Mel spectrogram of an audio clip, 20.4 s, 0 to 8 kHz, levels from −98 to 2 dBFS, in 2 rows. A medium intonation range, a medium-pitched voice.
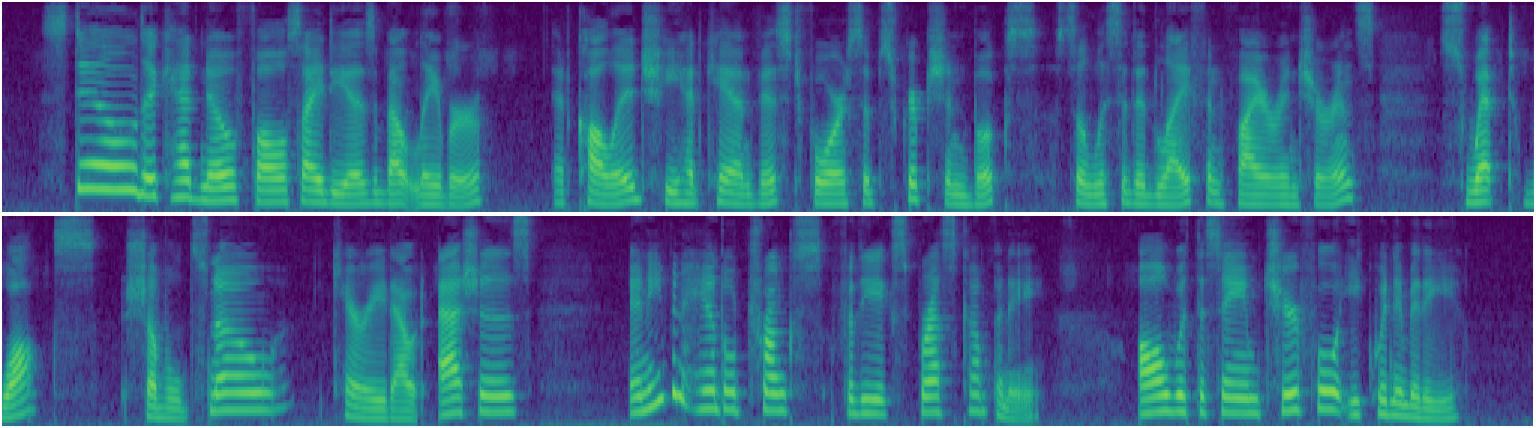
No: wide, 7.9 semitones; medium, 175 Hz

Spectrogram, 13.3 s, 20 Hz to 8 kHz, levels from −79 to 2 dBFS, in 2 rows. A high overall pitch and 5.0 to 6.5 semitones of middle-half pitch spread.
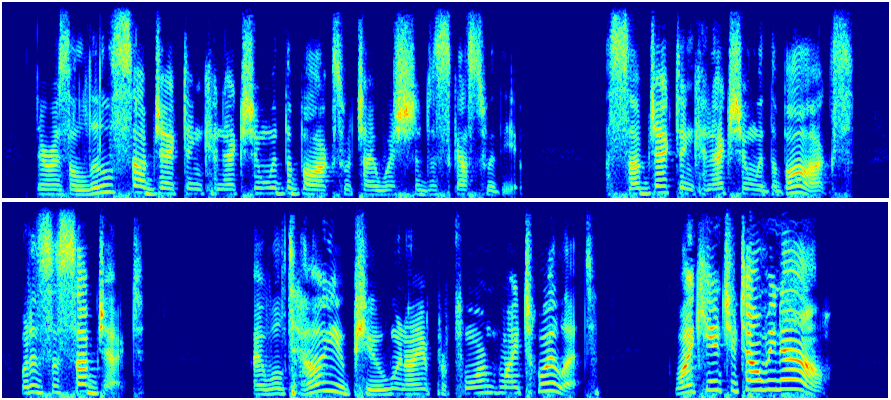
Yes: high, 220 Hz; wide, 5.4 semitones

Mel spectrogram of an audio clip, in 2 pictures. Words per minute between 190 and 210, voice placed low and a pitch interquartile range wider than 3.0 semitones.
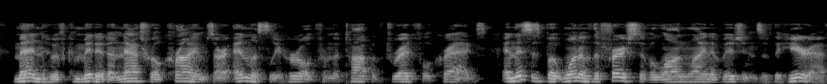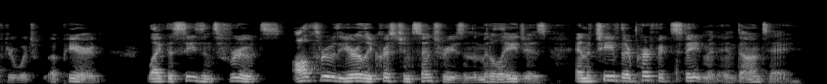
Yes: average, 200 wpm; low, 130 Hz; average, 4.5 semitones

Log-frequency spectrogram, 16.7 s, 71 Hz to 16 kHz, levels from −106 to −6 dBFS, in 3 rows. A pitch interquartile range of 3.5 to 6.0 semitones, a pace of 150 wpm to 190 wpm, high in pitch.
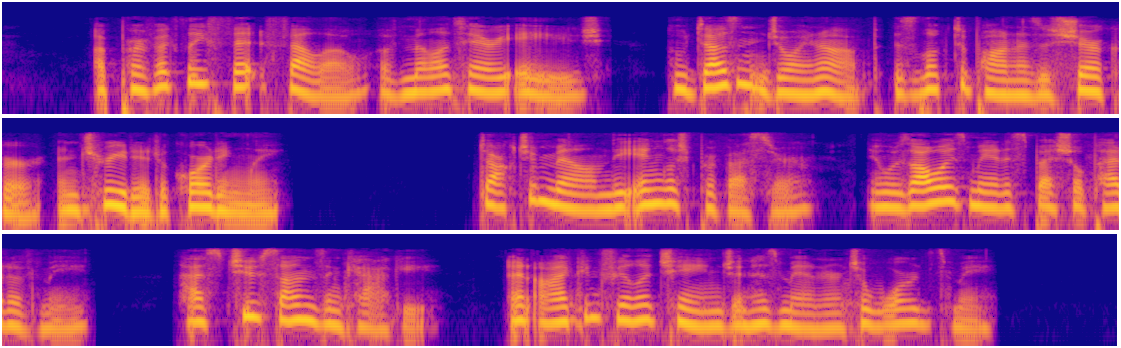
Yes: average, 4.2 semitones; average, 180 wpm; high, 215 Hz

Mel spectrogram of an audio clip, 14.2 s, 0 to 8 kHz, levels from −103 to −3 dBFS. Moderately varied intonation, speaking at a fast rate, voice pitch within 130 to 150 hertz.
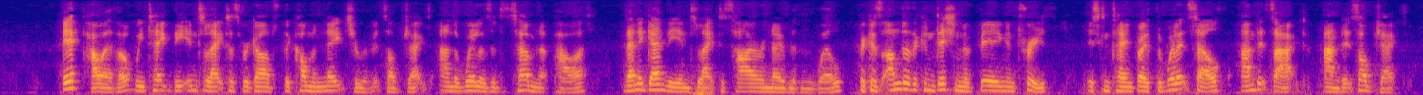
Yes: average, 3.6 semitones; fast, 220 wpm; medium, 140 Hz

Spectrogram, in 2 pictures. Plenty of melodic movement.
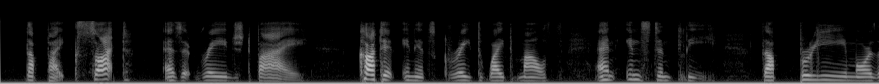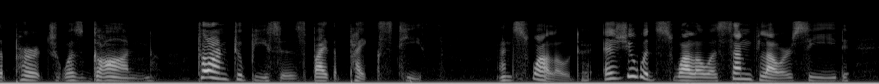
No: average, 3.4 semitones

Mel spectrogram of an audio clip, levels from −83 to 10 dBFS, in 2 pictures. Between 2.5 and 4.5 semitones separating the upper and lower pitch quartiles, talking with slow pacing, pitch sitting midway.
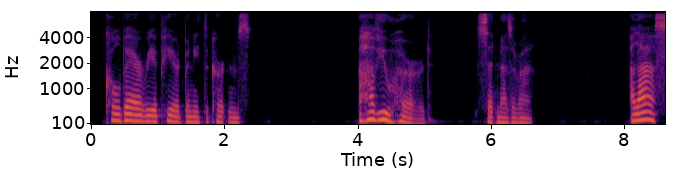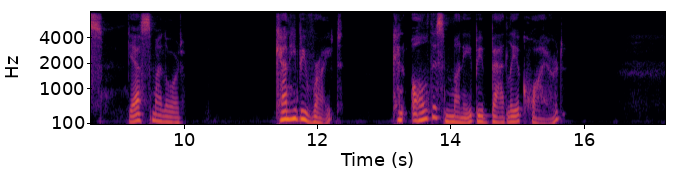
No: average, 5.3 semitones; slow, 85 wpm; medium, 145 Hz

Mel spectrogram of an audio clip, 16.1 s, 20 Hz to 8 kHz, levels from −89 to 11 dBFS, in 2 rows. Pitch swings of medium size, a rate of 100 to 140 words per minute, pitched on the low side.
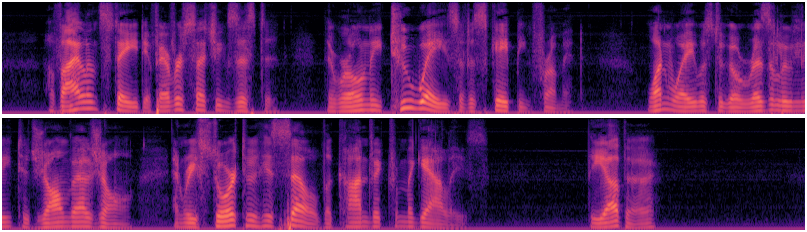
Yes: average, 3.4 semitones; slow, 135 wpm; low, 115 Hz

